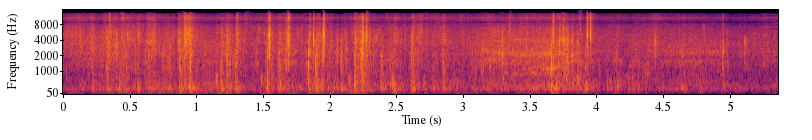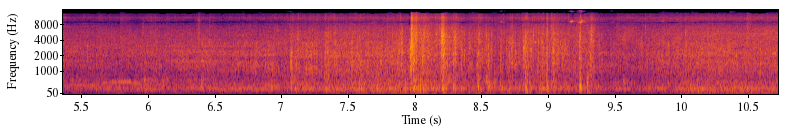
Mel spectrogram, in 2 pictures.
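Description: Mountain bike rolling fast over a rocky, rooty dirt trail: tyre noise with frequent sharp knocks and rattles from the bike striking rocks and roots, busiest in the first few seconds and again near the end.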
